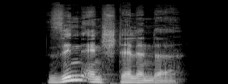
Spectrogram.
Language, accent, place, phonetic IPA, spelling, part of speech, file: German, Germany, Berlin, [ˈzɪnʔɛntˌʃtɛləndə], sinnentstellende, adjective, De-sinnentstellende.ogg
- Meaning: inflection of sinnentstellend: 1. strong/mixed nominative/accusative feminine singular 2. strong nominative/accusative plural 3. weak nominative all-gender singular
